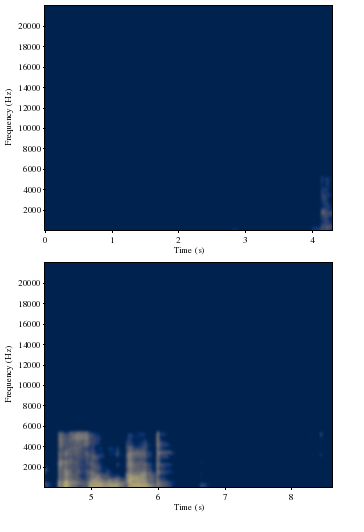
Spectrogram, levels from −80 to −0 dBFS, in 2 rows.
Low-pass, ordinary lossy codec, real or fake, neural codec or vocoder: 5.4 kHz; AAC, 24 kbps; fake; codec, 16 kHz, 4 kbps, FreqCodec, smaller model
